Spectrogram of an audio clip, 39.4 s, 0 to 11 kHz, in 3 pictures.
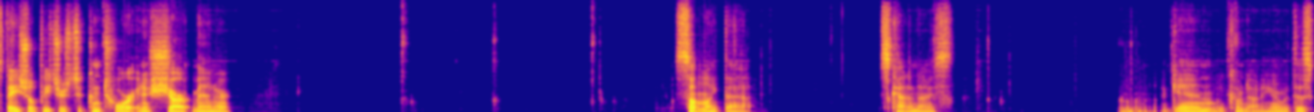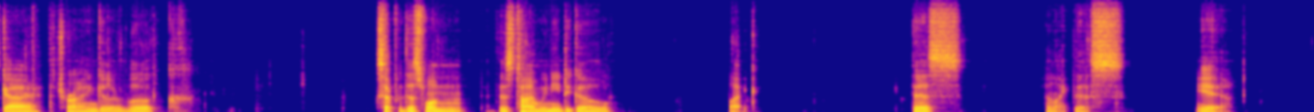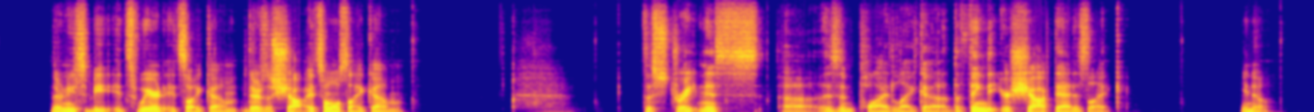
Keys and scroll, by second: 7.5 space, 13.3 v, 14.4 super+c, 14.8 space, 16.3 super+v, 19.0 a, 25.5 v.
